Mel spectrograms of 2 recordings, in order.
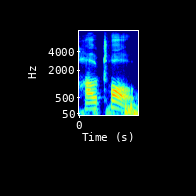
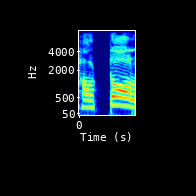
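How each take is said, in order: First: The t is breathy, close to an aspirated th. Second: The t is plain, with no breathy release. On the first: "ঠ এর একটা touch আছে" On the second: "অনেকেই বলে how tall are you, একদম pure টি।"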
